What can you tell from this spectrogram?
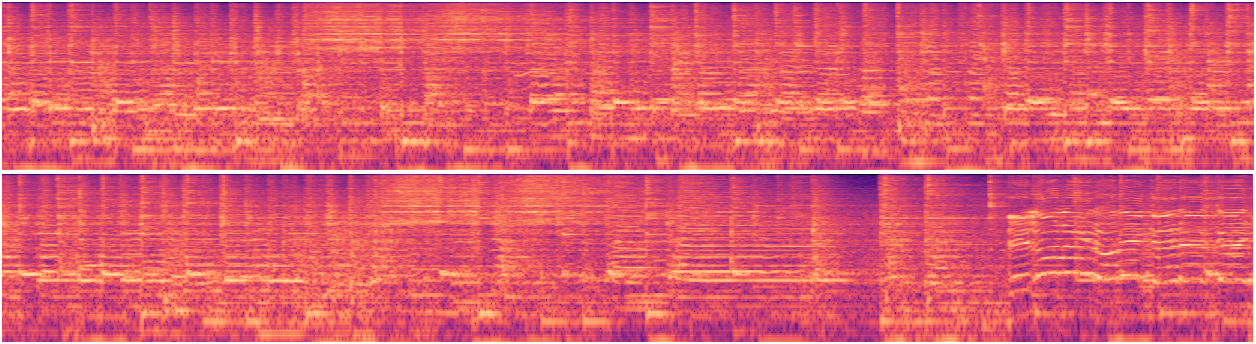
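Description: A live salsa band playing: trombones and trumpet over congas, timbales and drum kit, with a steady bass line. The music drops out briefly about fourteen seconds in, and a male singer comes in near the end.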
